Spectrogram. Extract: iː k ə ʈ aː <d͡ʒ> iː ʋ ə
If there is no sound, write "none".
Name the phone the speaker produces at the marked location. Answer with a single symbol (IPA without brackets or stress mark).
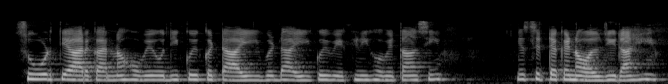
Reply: none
